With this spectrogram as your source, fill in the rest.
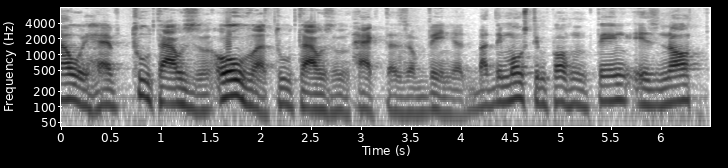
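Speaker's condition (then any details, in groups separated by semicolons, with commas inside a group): No condition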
